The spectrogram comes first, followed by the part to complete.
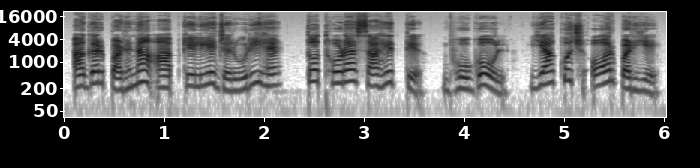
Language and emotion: Hindi, neutral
